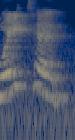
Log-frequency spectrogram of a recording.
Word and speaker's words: waited: What's the sound at the end? Waited. Waited. I waited in line. What sound do you hear? We hear the ed sound.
